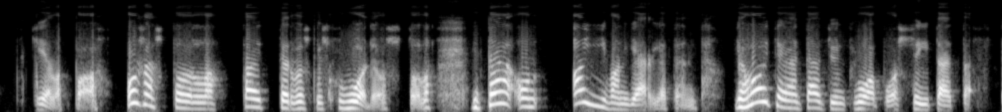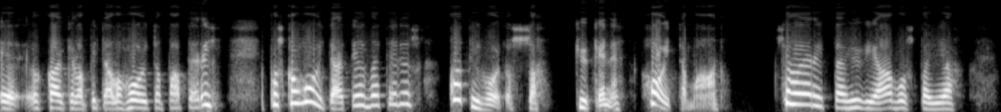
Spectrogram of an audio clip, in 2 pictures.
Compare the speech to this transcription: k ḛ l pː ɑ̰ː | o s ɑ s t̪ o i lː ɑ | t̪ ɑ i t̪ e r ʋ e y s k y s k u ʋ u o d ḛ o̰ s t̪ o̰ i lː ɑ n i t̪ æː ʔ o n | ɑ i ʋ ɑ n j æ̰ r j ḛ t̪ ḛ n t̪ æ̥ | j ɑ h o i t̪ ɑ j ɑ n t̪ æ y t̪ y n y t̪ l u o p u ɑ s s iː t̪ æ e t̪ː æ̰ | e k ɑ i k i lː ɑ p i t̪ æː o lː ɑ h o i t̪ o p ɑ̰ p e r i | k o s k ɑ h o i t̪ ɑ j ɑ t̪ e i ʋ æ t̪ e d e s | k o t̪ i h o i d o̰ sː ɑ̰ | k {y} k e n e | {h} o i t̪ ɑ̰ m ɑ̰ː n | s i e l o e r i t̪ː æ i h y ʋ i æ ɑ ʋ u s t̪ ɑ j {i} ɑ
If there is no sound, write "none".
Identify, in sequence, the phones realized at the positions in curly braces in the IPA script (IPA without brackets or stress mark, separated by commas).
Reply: y, h, i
